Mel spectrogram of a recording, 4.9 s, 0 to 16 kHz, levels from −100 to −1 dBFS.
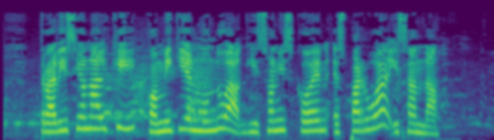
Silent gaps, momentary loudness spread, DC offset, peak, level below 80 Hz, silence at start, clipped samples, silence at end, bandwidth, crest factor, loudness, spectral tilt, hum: none; 6 LU; under 0.1%; 0 dBFS; -50 dBFS; 0.05 s; under 0.1%; 0.55 s; 11.5 kHz; 18 dB; -17 LUFS; -2.5 dB/octave; none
